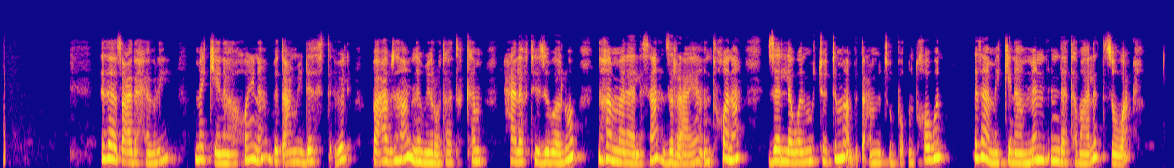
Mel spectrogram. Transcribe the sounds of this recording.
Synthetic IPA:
ʔɨzat͡sʼaʕd̪aħɨβɾi | mɐkʰinakʰo̞jnabɨt̪ʼaʕmid̪ɐst̪ʰɨɨβɨl | b̥ɨʕaβzɨhanɨβiɾo̞t̪ʰat̪kʰɐmħalɐft̪ʰizɨβɐlunɨxɐmːɐlalɨsazɨɾaʔajaʔɨnt̪ʰɨ̥xo̞nazɐlːɐwɔnmɨt͡ʃːɐt̪̚d̪ɨmːabɨt̪ʼaʕmit͡sʼɨbːukʼɨnt̪ʰɨ̥xɐwːʊn | ʔɨzamɐkʰinamɐnɨnd̪at̪ʰɐβalɐt̪t͡sʼɨwːaʕ

